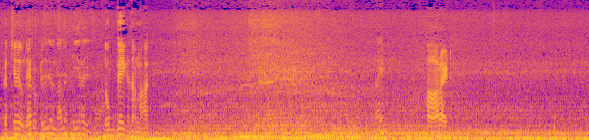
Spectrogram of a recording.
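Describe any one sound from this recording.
A vehicle engine hums steadily with a low rumble of tyres on the road.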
